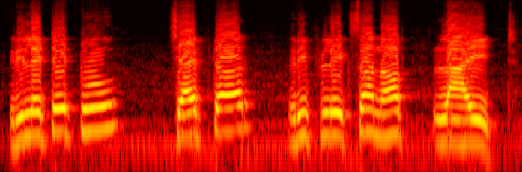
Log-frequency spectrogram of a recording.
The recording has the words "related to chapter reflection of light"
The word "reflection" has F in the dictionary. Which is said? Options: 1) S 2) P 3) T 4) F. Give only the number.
2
